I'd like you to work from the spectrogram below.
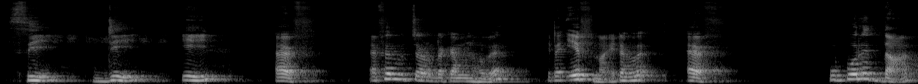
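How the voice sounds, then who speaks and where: A man's voice: a little high, a little mellow, roomy sound. A man teaching letter sounds in a spoken lesson, repeating each sound several times for learners to copy. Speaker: English pronunciation teacher.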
